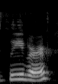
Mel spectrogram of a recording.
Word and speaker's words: Kliewer: and we used to live here by Marcus Cleaver um and I checked if you weren't here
